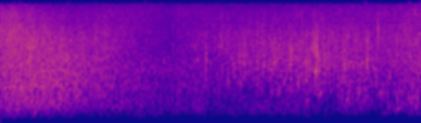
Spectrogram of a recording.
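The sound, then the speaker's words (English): Soft waves wash steadily onto the beach of Saxe Harbor, with no ice in sight on the sea, a broad hiss of surf that swells and recedes gently with no voices. “On the beach of Saxe Harbor, gentle waves lap the shore.”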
